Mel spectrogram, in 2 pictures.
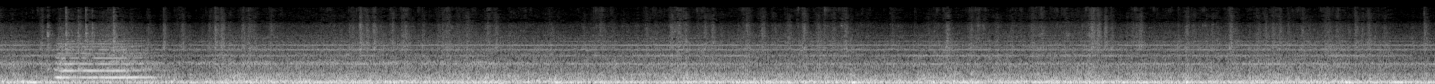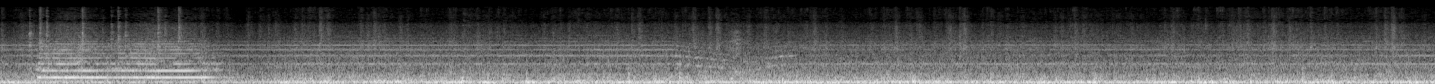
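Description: Electric multiple-unit train running, heard from the driver's cab, with a steady low rumble and wheel clatter under a high whine that falls in pitch and fades about three-quarters of the way through. The train's horn sounds twice: a short blast about a second in and a longer one about halfway.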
